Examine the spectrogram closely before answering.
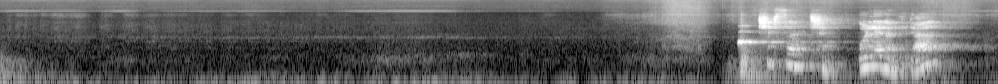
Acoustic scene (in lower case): elevator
